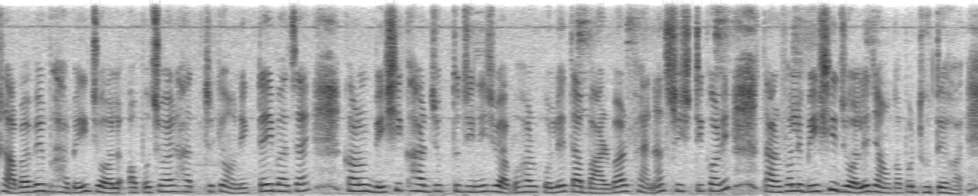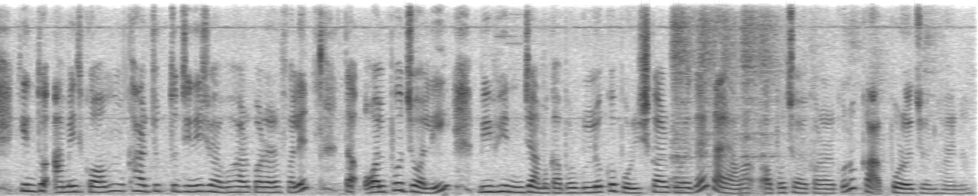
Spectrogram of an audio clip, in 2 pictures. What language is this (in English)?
Bangla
